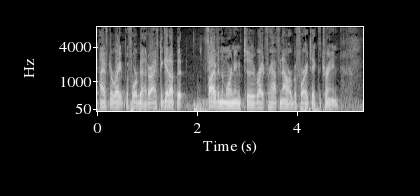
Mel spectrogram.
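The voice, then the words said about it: Hoarse, fading voice. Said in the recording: “losing my voice. This is really bad.”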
